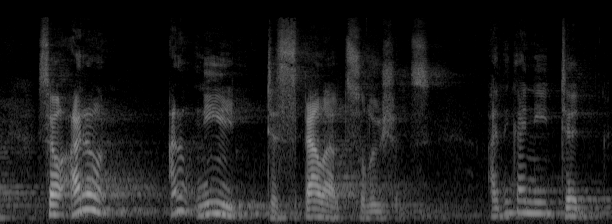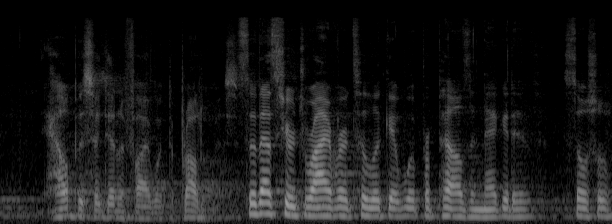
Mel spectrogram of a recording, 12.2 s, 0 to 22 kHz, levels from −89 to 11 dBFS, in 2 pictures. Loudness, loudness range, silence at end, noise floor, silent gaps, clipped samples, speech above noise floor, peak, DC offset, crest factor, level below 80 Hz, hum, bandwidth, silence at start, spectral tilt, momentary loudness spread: -39 LUFS; 7 LU; 0 s; -64 dBFS; none; under 0.1%; 25 dB; -16 dBFS; under 0.1%; 24 dB; -80 dBFS; none; 16 kHz; 0 s; -4.5 dB/octave; 17 LU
